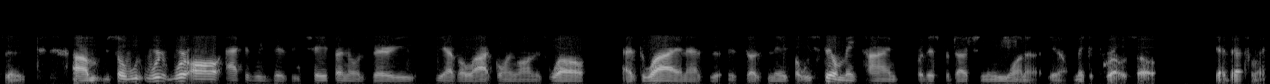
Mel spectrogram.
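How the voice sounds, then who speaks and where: A man speaking as an interview guest, casual and informative, with halting delivery. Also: deep voice. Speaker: guest, stage actor. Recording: roomy tinny phone line.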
